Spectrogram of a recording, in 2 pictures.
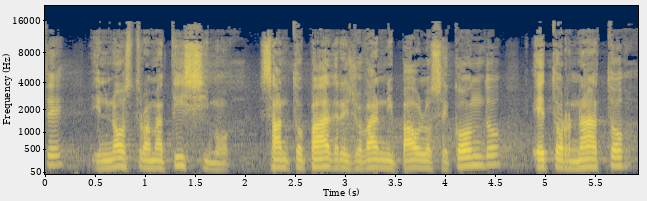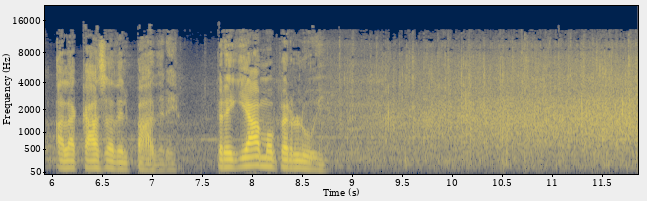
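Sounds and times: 
speech: 0:00.0 - 0:08.8
large outdoor crowd applauding in a large square: 0:08.6 - 0:11.8.

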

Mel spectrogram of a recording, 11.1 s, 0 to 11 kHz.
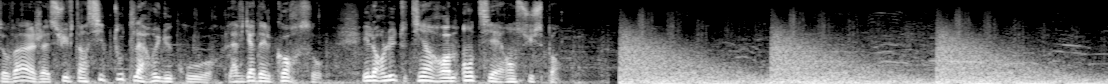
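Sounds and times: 
speech: 0:00.0 - 0:05.8
long rumbling echo of cannon shots: 0:06.0 - 0:11.0
heavy cannon shots booming: 0:06.2 - 0:11.0.

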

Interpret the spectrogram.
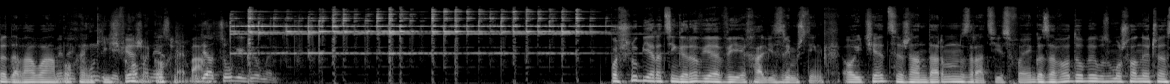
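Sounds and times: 
speech: 0:00.0 - 0:02.9, 0:06.1 - 0:11.7
small pull-string shop door bell jangling: 0:02.3 - 0:06.8.

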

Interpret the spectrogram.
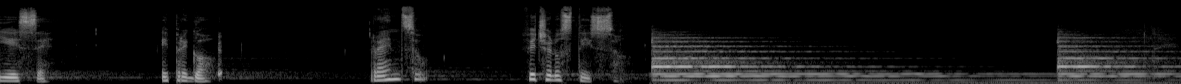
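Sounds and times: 
speech: 0:00.0 - 0:00.6, 0:01.6 - 0:02.3, 0:03.7 - 0:04.4, 0:05.2 - 0:06.8
church bell ringing with deep resonant tone: 0:06.5 - 0:11.7.

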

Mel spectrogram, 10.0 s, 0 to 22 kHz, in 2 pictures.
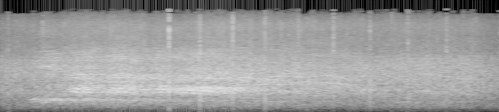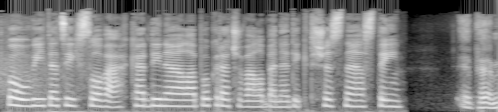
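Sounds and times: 
large crowd of priests applauding in a reverberant hall: 0:00.0 - 0:05.7
speech: 0:05.1 - 0:09.9.

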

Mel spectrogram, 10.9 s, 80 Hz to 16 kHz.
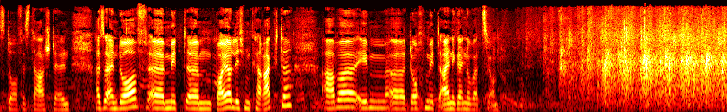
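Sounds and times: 
speech: 0:00.0 - 0:07.6
crowd applauding: 0:08.1 - 0:10.8.

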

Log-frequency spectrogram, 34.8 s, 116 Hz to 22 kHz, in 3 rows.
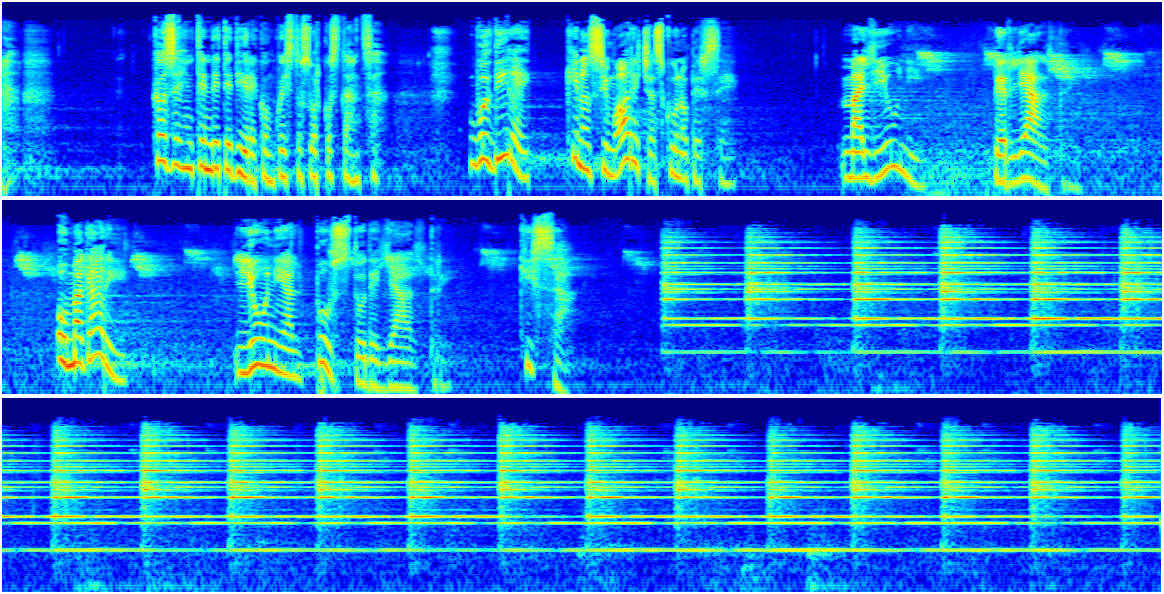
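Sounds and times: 
speech: 0:01.5 - 0:03.9, 0:04.7 - 0:07.4, 0:08.4 - 0:10.7, 0:11.8 - 0:13.1, 0:13.9 - 0:16.1, 0:16.8 - 0:17.4
church bell tolling: 0:18.2 - 0:34.7.

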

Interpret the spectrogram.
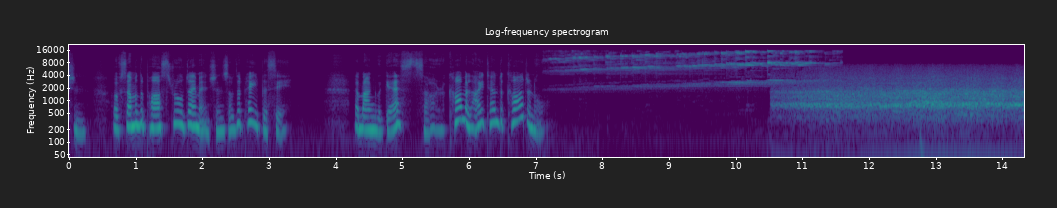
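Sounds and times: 
speech: 0:00.0 - 0:03.4, 0:04.0 - 0:07.4
bright high tinkling: 0:07.1 - 0:11.6
large crowd of prisoners cheering and shouting in a Roman prison: 0:10.5 - 0:14.3.

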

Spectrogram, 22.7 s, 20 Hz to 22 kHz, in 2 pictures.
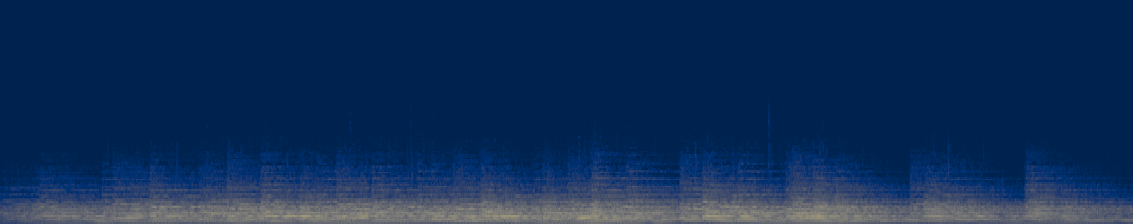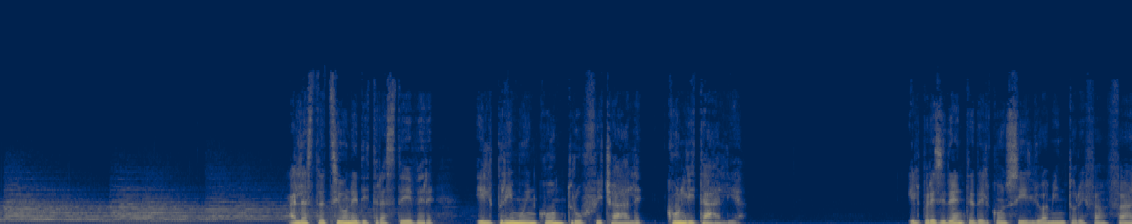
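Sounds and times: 
church bells pealing festively: 0:00.0 - 0:15.6
speech: 0:14.3 - 0:18.8, 0:20.4 - 0:22.6.

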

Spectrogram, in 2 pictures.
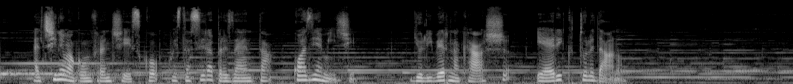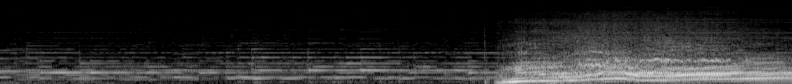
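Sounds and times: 
speech: 0:00.3 - 0:06.4
Maserati car engine roaring at high speed through Paris: 0:12.8 - 0:15.8.

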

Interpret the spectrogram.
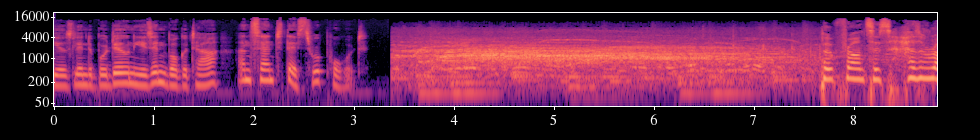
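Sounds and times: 
speech: 0:00.0 - 0:04.4, 0:07.7 - 0:08.8
large crowd of Colombian faithful cheering and whooping at Bogota Airport: 0:03.4 - 0:07.9.

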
